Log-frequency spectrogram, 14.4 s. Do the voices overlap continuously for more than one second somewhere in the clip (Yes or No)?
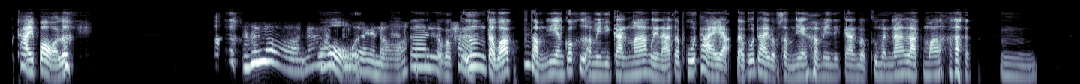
No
